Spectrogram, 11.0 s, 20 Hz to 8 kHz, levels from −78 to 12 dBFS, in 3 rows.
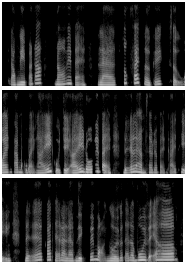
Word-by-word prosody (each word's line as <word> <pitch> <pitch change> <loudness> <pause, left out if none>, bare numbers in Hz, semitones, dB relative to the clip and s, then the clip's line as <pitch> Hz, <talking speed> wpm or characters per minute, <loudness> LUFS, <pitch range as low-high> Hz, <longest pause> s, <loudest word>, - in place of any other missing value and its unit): đồng 205 -1 -3
nghiệp 200 -1 +4
đó - - -5
đó 335 +1 +1 0.3
nói 225 +2 -1
với 305 +1 +1
bạn 185 -8 -7 0.2
là 195 -2 +1 0.2
xuất 340 0 -3
phát 365 +2 +2
từ 205 -5 0
cái 225 +8 -4 0.2
sự - - -3
quan 225 +2 0
tâm 225 -1 -4
của 210 -1 -7
bạn - - -7
ấy 200 - +3
của - - -2
chị 205 - +2
ấy 230 +9 +4
đối 245 -2 +5
với 310 - +1
bạn 215 -5 +1 0.3
để 220 +3 +2
làm 255 -8 +3
sao 220 +2 -5
để 220 - -6
bạn - - -12
cải 190 - -10
thiện, 180 -5 +1 0.3
để 230 +7 -1
có 280 0 +2
thể 210 -7 -6
là 225 -2 -1
làm 190 -1 -1
việc 190 0 +4
với 280 +1 0
mọi 290 -9 -1
người 185 -1 +3
có 230 - -4
thể 210 -2 -7
là 225 0 0
vui 260 +4 +5
vẻ - - -2
hơn, 280 +1 +5
225 Hz, 250 wpm, -23 LUFS, 200-270 Hz, 0.3 s, đối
